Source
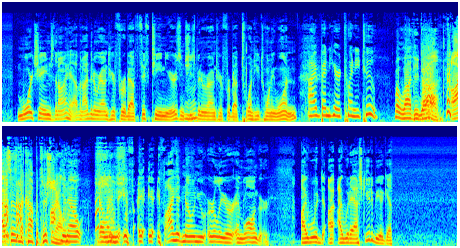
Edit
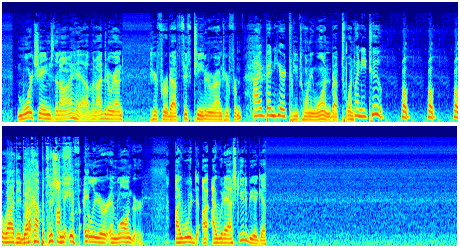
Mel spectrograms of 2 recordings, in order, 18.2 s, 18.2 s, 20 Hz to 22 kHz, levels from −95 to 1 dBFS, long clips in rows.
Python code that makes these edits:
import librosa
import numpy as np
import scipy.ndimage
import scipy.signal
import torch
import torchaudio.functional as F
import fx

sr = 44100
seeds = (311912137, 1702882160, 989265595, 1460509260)

y = fx.edit(x, sr, fx.stretch_span(start_s=1.05, length_s=0.56, factor=1.5),
    fx.insert_room_tone(at_s=2.12, length_s=0.56),
    fx.cut(start_s=3.18, length_s=0.71),
    fx.swap(start_s=4.56, length_s=0.48, other_s=5.79, other_length_s=1.12),
    fx.repeat(start_s=7.43, length_s=0.52, count=3),
    fx.cut(start_s=8.51, length_s=1.05),
    fx.cut(start_s=10.15, length_s=1.2),
    fx.cut(start_s=11.92, length_s=1.44), tone=tone)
